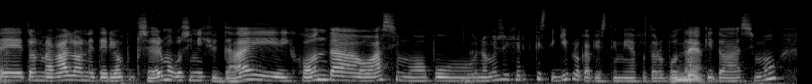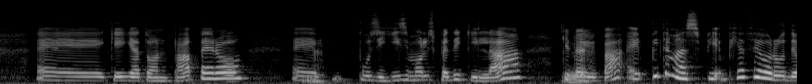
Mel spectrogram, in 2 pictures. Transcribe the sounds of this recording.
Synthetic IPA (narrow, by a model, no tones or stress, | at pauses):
et̪o̞nme̞ɣɐlo̞ne̞t̪e̞ɾio̞mpukse̞ɾumeo̞po̞sineiçud̪ɐiixo̞nd̪ɐoɐsimo̞puno̞mizoçe̞ɾθice̞st̪iɟipɾo̞kɐpçɐst̪iɣmiɐft̪o̞t̪oɾobo̞t̪ɐcit̪o̞ɐsimo̞ | ece̞ʝɐt̪o̞npɐpe̞ɾo̞ | epuziʝizimo̞lispe̞nd̪ecilɐ | ce̞t̪ɐlipɐʔepit̪e̞mɐspçɐθe̞o̞ɾund̪e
